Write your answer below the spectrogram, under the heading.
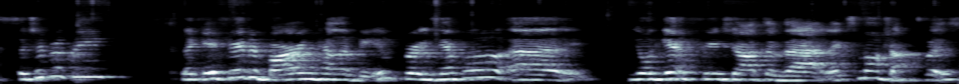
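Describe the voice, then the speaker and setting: In an American accent, a woman talks at a high pitch and moderate pace with lively intonation, with audible room echo in the recording. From California, Bay Area. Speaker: chef and cookbook author. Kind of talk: interview. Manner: casual, filler-heavy.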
